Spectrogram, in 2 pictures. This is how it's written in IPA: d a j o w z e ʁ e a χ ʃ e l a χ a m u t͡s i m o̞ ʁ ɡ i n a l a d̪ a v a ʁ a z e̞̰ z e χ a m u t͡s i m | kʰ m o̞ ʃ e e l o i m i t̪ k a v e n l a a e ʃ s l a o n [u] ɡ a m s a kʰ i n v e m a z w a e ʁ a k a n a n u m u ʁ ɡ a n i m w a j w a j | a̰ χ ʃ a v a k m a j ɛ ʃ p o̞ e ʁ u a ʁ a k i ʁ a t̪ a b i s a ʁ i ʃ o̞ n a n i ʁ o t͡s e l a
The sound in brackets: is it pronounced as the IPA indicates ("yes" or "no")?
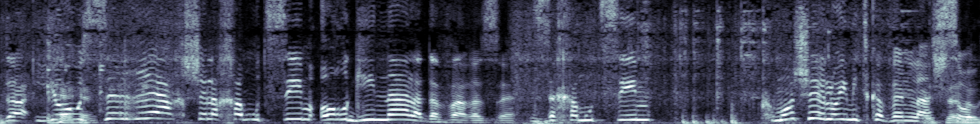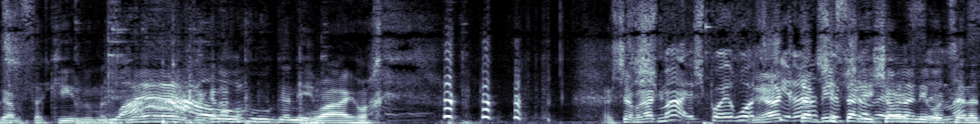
yes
